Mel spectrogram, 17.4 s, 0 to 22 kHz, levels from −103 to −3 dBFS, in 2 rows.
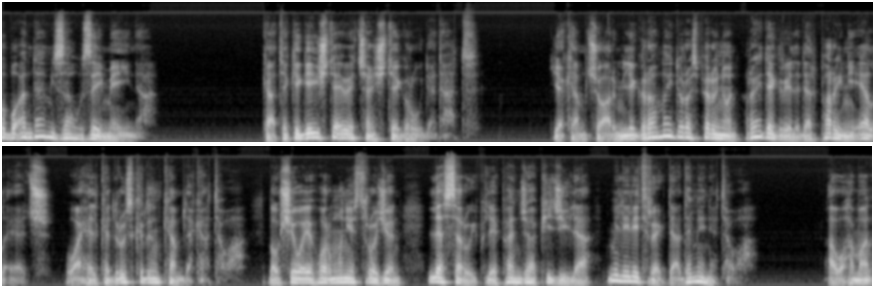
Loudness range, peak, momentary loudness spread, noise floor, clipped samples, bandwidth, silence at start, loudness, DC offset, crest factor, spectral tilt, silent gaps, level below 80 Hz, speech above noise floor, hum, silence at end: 5 LU; -2 dBFS; 16 LU; -62 dBFS; under 0.1%; 17 kHz; 0 s; -22 LUFS; under 0.1%; 20 dB; -5 dB/octave; none; -42 dBFS; 40 dB; 50 Hz at -45 dBFS; 0 s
